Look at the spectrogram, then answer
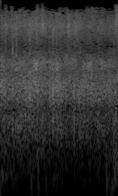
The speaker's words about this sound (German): Applaus mehr für die Herren hier. Und danke sehr.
